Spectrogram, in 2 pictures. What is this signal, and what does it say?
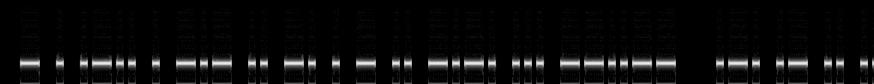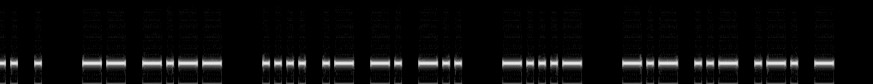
Morse code, heard as a keyed tone, about 20 wpm, 1000 Hz. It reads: TELEKINETICS, RAISE MY HAND <BT> KURT
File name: qotdfiles / 20wpm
